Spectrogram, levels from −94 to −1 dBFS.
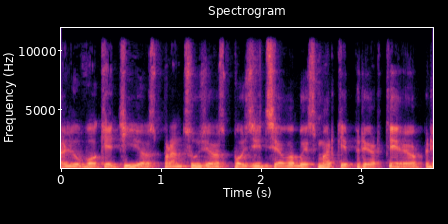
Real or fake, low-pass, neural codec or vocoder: real; 10.8 kHz; none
